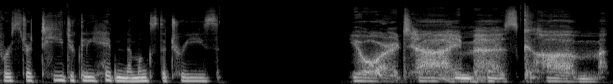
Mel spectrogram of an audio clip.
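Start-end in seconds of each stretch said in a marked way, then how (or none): 3.5-6.0 slow menacing demon whisper; a demon hissing a threat; growling demon. Acted. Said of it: "the demon growled".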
